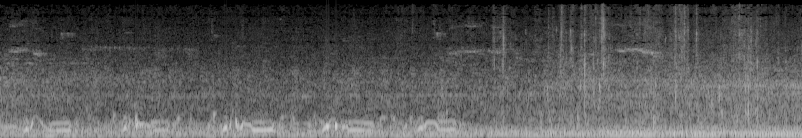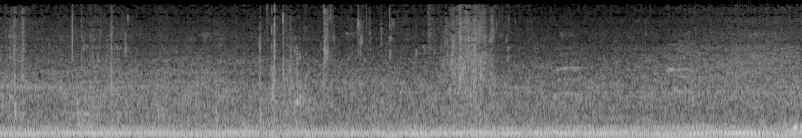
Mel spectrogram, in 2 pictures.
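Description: Fancy pigeons cooing low in the first few seconds, then splashing and wing-flapping as they bathe in a shallow tub of water, with several sharp splashes and a longer flurry near the end, over a steady low hum.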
